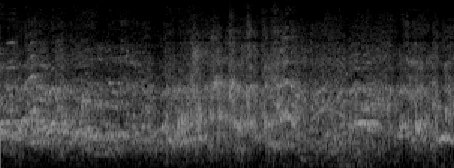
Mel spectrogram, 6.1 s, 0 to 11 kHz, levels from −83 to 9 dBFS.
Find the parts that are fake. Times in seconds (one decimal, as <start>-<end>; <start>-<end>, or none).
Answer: 2.2-3.8; 5.1-6.1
